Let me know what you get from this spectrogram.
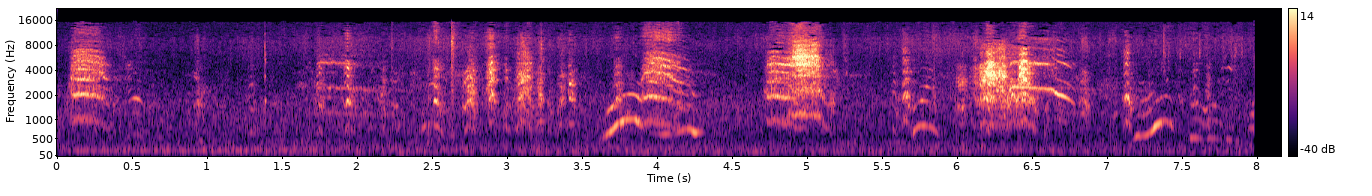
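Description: Birds calling: many short, overlapping calls that rise and fall in pitch, over a faint low hum. The sound stops abruptly near the end.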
